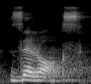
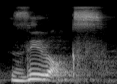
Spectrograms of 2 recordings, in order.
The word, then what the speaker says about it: Xerox: look at our first company how will you pronounce this this word is not xerox this word is xerox american company photocopy machine do you know the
